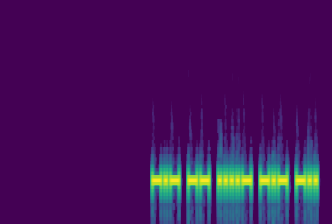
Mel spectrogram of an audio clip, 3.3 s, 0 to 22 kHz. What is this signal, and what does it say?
Morse code, heard as a keyed tone, about 37 wpm, 700 Hz. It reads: KM4KD
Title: USA Call Signs - 5 Characters - Repeated 3x - 40wpm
